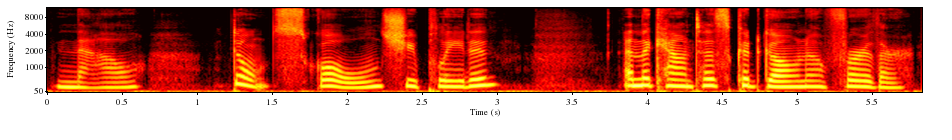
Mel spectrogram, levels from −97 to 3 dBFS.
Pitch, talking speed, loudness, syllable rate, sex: 230 Hz, 125 wpm, -18 LUFS, 3.5 syllables/s, female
